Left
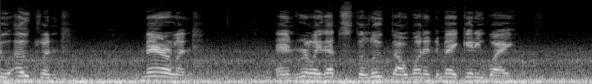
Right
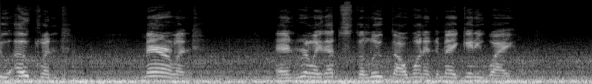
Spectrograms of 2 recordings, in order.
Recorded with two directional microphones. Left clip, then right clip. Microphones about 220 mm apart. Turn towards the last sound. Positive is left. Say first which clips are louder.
# left 3 dB
turn(degrees=25)  # may be behind; listen again after turning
